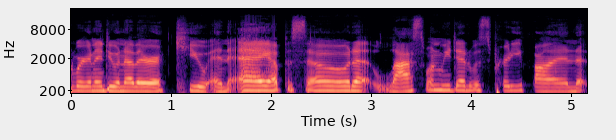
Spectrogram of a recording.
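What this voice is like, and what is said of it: Hoarse, failing voice. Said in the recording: “my voice is literally going out”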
